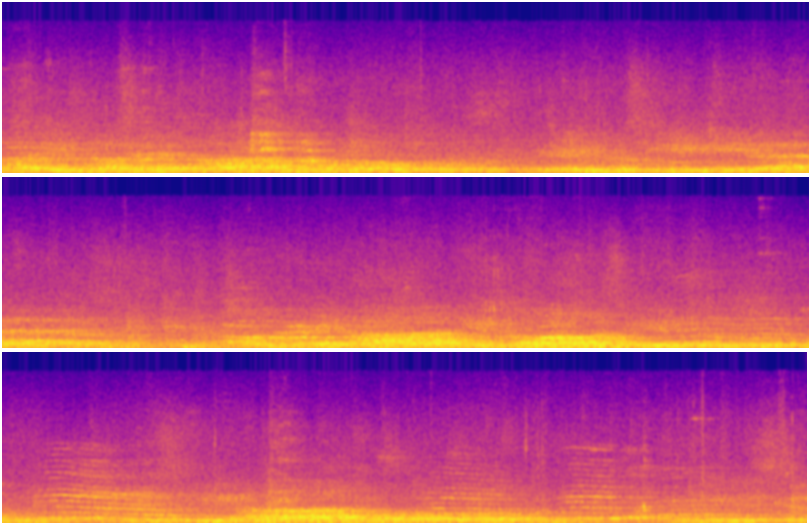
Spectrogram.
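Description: A congregation sings together, echoing through a large reverberant hall.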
